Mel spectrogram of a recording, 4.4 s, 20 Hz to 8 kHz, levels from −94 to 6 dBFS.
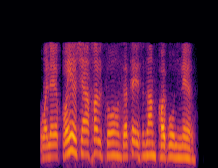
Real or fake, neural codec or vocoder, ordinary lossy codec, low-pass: fake; codec, 16 kHz, 0.5 kbps, X-Codec, HuBERT features, trained on general audio; AAC, 16 kbps; 7.2 kHz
